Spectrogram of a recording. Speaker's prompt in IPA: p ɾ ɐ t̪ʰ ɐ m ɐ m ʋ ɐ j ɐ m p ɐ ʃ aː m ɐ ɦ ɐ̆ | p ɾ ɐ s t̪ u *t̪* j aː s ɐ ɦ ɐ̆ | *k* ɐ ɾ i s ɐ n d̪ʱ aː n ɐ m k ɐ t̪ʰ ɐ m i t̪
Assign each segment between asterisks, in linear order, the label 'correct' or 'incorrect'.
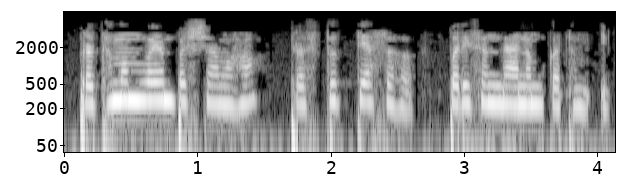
correct, incorrect

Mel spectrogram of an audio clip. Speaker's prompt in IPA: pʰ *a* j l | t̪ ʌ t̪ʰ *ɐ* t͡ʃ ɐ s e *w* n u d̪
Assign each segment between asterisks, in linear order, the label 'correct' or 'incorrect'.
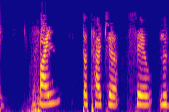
correct, incorrect, correct

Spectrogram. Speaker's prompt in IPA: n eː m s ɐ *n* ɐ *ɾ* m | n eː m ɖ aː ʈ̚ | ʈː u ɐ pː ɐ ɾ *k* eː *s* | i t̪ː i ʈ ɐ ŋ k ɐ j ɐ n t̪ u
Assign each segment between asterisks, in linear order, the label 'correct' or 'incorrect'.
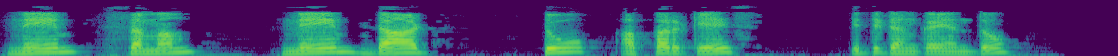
incorrect, incorrect, correct, correct

